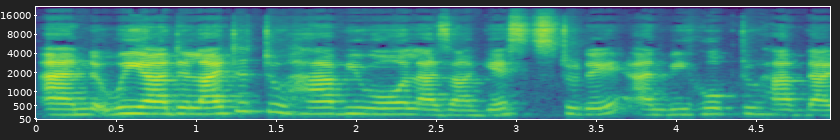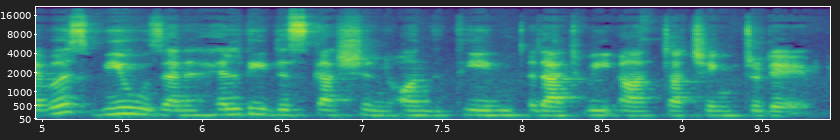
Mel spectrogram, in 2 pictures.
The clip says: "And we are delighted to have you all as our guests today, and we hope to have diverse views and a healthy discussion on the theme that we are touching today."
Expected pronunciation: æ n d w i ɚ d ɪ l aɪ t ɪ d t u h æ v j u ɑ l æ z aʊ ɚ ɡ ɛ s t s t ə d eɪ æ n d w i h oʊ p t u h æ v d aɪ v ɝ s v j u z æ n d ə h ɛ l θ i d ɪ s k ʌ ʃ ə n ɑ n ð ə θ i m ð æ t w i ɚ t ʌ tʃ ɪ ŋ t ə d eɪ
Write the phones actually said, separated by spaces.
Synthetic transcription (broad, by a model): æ n d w i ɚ d ɪ l aɪ t ɪ d t u h æ v j u ɑ l æ z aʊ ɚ ɡ ɛ s t s t ə d eɪ æ n d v i h oʊ p t u h æ v d aɪ v ɝ s v j u z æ n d ə h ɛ l t i d ɪ s k ʌ ʃ ə n ɑ n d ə t i m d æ t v i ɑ t ʌ tʃ ɪ ŋ t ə d eɪ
